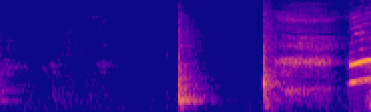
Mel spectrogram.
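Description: A person talking, broken by about a second's pause, then one short word and talking again.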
